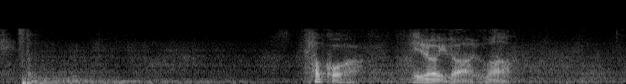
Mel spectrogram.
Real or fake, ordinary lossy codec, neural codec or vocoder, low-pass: fake; Opus, 24 kbps; codec, 16 kHz in and 24 kHz out, 0.6 kbps, FocalCodec, streaming, 4096 codes; 5.4 kHz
